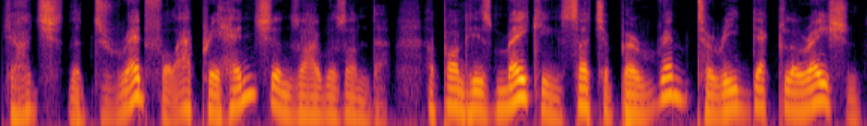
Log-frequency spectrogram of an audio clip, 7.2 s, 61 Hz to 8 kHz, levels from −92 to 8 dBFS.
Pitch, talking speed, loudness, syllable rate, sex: 115 Hz, 115 wpm, -20 LUFS, 4.8 syllables/s, male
